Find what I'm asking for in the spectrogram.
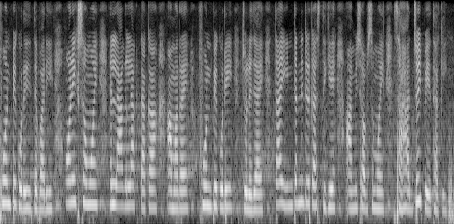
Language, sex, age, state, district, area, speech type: Bengali, female, 45-60, West Bengal, Paschim Medinipur, rural, spontaneous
